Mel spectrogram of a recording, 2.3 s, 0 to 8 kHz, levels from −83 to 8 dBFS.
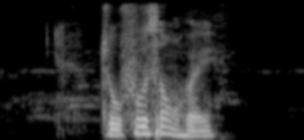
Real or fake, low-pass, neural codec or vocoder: fake; 7.2 kHz; vocoder, 22.05 kHz, 80 mel bands, Vocos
